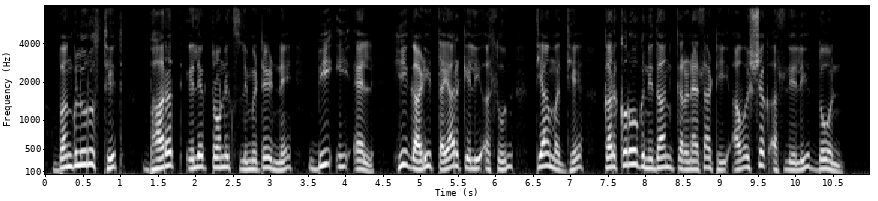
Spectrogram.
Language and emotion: Marathi, neutral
